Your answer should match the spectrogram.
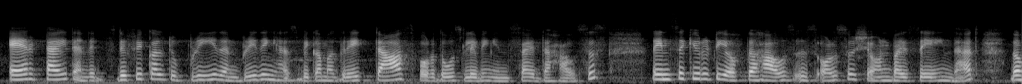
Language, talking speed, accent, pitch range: English, 180 wpm, Indian, 170-220 Hz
